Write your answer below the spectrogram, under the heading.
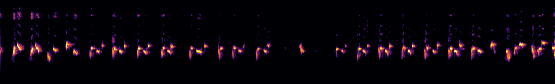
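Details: Captive female oriental magpie-robin in breeding condition calling the male. A long, steady series of bright whistled notes, roughly two a second, with a short pause midway.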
